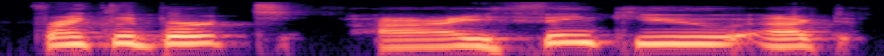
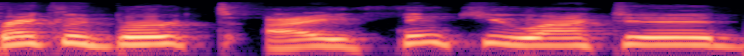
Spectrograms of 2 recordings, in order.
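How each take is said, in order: First: The voice sounds a little like Ernie. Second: The voice sounds like the speaker's own.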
